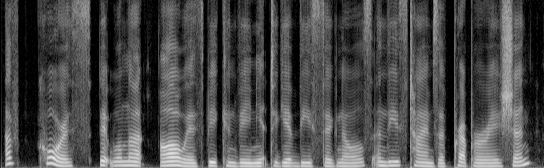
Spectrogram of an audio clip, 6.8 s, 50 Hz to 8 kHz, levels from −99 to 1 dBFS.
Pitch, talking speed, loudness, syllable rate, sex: 170 Hz, 150 wpm, -18 LUFS, 4.6 syllables/s, female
